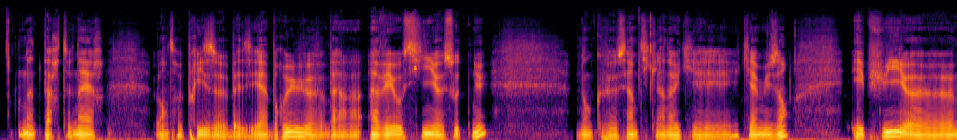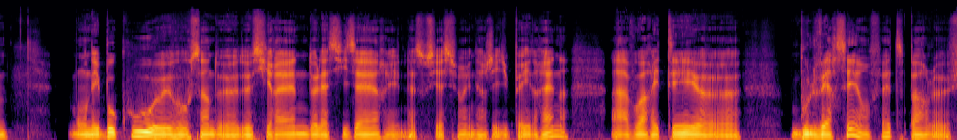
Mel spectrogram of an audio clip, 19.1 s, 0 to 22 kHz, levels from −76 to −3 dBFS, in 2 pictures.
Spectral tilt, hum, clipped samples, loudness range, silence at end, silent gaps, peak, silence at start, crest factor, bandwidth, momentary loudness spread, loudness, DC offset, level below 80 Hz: -5.5 dB/octave; none; under 0.1%; 3 LU; 0 s; 10.13-10.25 s; 0 dBFS; 0.05 s; 16 dB; 16 kHz; 11 LU; -16 LUFS; under 0.1%; -34 dBFS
